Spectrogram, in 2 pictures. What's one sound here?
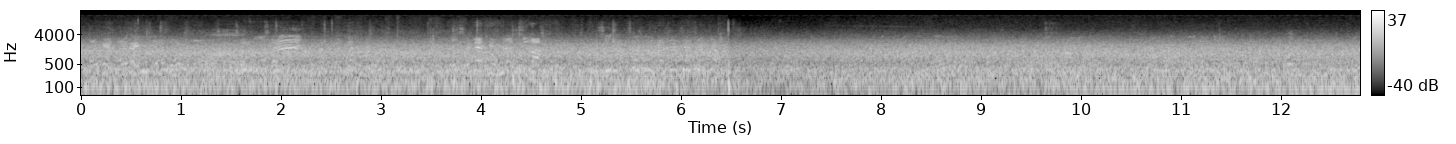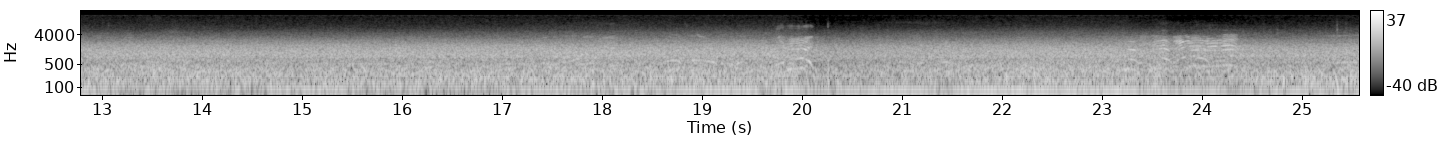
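Men shout to each other from a distance outdoors.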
